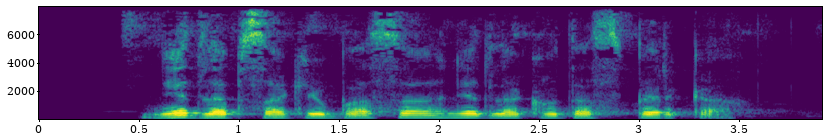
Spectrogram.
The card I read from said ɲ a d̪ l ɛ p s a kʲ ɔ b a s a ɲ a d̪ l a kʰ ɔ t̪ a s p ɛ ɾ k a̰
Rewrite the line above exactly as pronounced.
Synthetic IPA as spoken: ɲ ɛ d̪ l a p s a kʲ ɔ b a s a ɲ ɛ d̪ l a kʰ ɔ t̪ a s p ɛ ɾ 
